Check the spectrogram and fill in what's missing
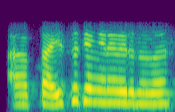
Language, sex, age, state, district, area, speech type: Malayalam, female, 18-30, Kerala, Idukki, rural, conversation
